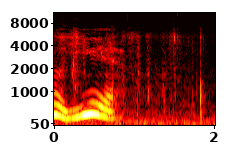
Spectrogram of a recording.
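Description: Paper pages riffle as a book is flipped through.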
